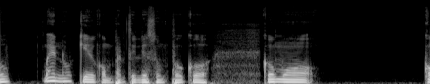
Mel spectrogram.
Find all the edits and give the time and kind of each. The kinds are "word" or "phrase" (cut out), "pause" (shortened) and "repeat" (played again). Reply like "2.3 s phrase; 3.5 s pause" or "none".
2.6 s word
